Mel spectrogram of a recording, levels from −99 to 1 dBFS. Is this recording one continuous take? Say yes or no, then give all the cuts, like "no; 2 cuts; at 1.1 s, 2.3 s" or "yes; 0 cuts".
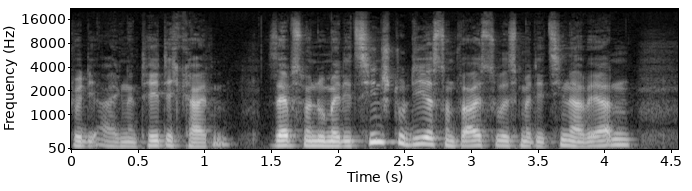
no; 1 cut; at 1.4 s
